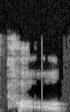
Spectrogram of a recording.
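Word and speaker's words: 口: present form of mouth mouth is pronounced as ko okay and also a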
